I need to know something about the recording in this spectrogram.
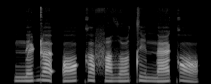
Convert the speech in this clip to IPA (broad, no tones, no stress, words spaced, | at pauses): n̪ɪɖɜ ʔɔ kʌfiðˤu tin̪ækɔ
